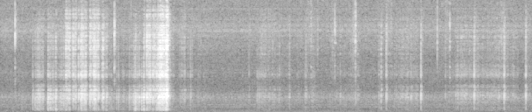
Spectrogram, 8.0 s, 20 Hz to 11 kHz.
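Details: Philips 922 vacuum tube radio run on current-limited supply near 115–120 V after sitting off for hours: loud crackling bursts then scattered sharp pops over quiet hiss, volume fading then radio dying; owner suspects failing IF capacitors again.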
